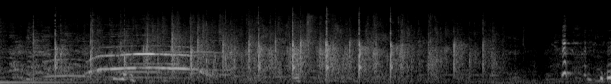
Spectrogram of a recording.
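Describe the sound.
An audience bursts into applause as a vote in a penis-drawing contest, a dense crackle of many hands clapping with scattered laughter and cheering voices, peaking early then thinning into irregular claps before a few final bursts.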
